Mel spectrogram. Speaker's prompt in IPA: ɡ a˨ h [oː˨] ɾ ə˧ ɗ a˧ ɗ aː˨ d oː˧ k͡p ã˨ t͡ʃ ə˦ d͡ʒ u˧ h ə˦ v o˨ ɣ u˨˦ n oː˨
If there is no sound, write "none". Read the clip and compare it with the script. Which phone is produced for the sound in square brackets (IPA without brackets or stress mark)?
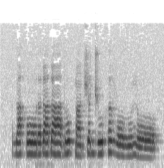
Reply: oː˨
